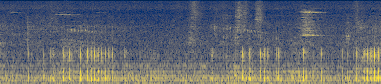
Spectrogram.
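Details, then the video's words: Sleeping cat purring softly, a quiet low rumble pulsing in short, regular bursts with brief gaps between breaths, against faint room hiss. "Purring Cats while sleeping"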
